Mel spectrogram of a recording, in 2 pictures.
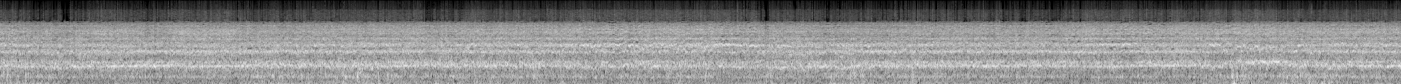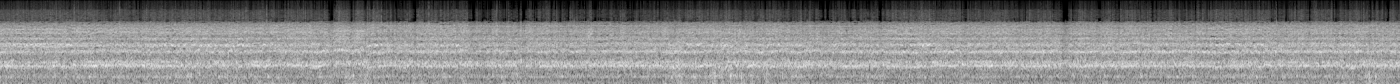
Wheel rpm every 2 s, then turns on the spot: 220, 220, 230, 210, 230, 230, 250, 220, 230, 230, 230, 230, 230, 230.
none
